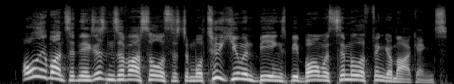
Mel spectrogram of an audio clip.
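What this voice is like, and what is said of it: Put-on transatlantic accent, woman's version. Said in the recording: “you got to read it like it's 1911 ... I just really want to get good at the transatlantic accent. But the deal is I'm doing like the woman's version of it as opposed to the man's ... like the Audrey Hepburn one”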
